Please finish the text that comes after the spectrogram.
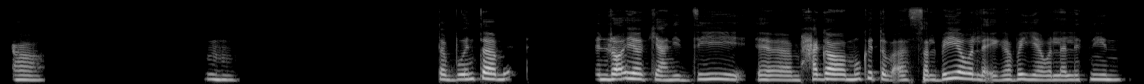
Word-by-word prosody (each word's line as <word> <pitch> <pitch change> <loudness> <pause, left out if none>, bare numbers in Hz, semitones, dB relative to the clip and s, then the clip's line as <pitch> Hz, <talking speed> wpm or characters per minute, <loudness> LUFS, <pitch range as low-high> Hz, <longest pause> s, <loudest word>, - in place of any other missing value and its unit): آه. 205 -1 -3 1.6
اهم. 215 -3 -4 2.0
طَب 225 -2 -2
وأنت 245 +4 +2
ب 245 -3 +6 1.0
من 230 +1 +2
رأيك 245 -1 +4
يعني 205 -1 -1
دي 235 +3 -2
آمم، 210 -2 -2
حاجة 240 +2 +4
ممكن 240 +5 -2
تبقى 210 -3 -3
سلبية 230 +7 +1
والَّا 240 -6 +1
إيجابية 220 +1 -1
والَّا 205 0 -2
الاتنين؟ 220 +1 -3
225 Hz, 95 wpm, -23 LUFS, 210-240 Hz, 2.0 s, ب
